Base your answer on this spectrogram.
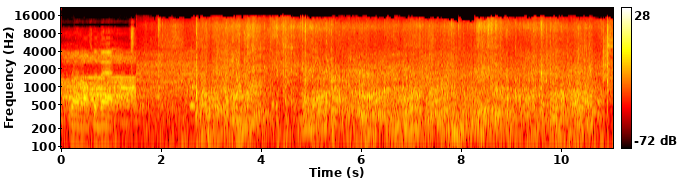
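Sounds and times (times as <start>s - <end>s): skateboard wheels rumbling: 1.6s - 11.0s.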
